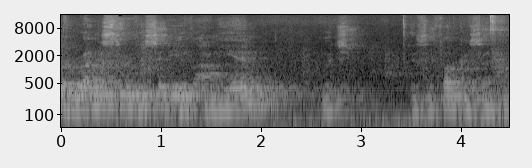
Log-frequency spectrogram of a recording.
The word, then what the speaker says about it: Amiens: through the city of Amen which is the focus of this exhibit am m i ns don't pronounce the S I'm doing some work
